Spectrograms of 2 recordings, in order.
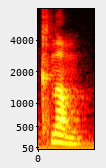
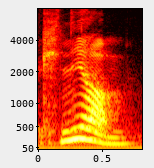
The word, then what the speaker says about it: ខ្ញុំ: Knyom, Et pareil, là, il y a une lettre qu'elle prononce, mais qui n'est pas écrite. C'est parce que là, on pourrait tenter de dire Knam. Sauf que c'est Knyam, avec un Y, en fait.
